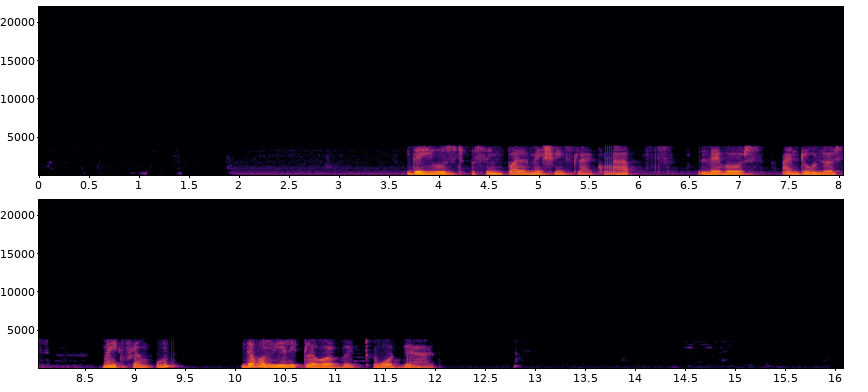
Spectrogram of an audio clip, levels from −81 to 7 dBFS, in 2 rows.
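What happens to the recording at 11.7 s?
At 11.72 s there is packet loss with the last packet repeated. About 20 ms of audio goes missing, which fits one lost 20 ms packet. The receiver fills the gap by replaying the previous packet. The single repeat gives a small blip.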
